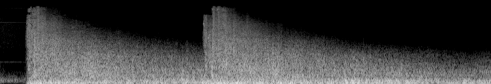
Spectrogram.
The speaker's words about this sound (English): I fired two shots from a .357 revolver.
